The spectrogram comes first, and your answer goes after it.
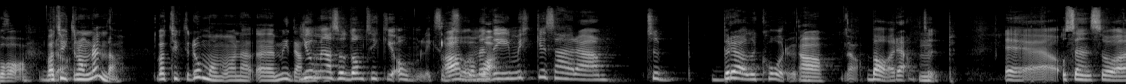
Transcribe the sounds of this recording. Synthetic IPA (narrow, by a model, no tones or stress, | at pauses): ɾɑ̰ːvat̪ʏkt̪əd̪ɔmd̪ɛnd̪ɔ̰ | vat̪ʰʏk̚t̪əd̪ɔmɔmɛnæɛmɪd̪ːajuːmɛnals̬ɔd̪ɔmt̪ʰʏkːəjʔɔmlʔɪ̰ksɔmmsɔmɛnd̪ɛæɾmʏkːəsahæːɾa | t̪ʰyːp̚ | bɾøːd̪ɔkʰɔɾ̰ | bɑːɾat̪ʰyːp | ɛɔ̰sɛnsɔ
